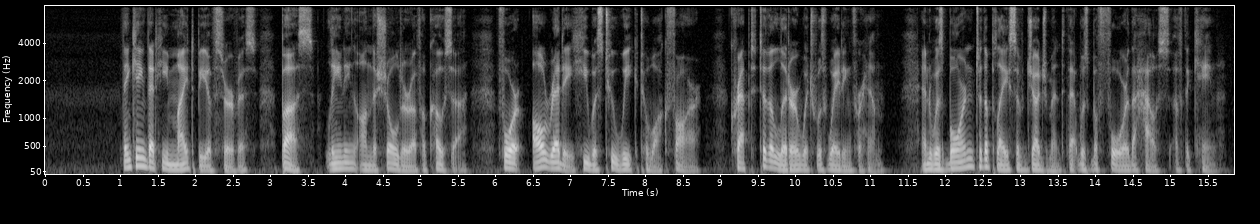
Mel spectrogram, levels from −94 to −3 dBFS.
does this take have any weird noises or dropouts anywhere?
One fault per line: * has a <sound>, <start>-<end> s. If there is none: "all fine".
all fine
